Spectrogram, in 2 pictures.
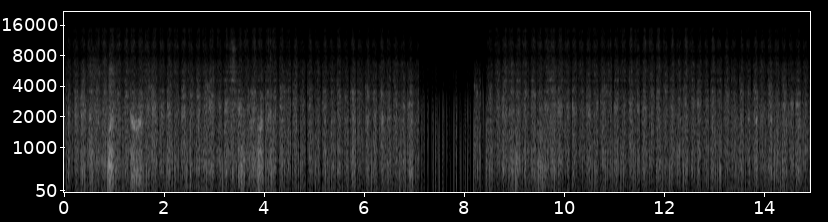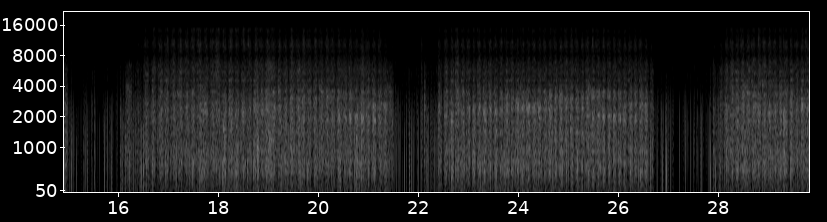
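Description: Hand-drill friction fire: a wooden spindle spun between the palms grinding in the notch of a wooden hearth board, a faint, steady dry rubbing of wood on wood to build heat for an ember. It runs in long spells with four short breaks, one every six or seven seconds, as the hands go back up the spindle.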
